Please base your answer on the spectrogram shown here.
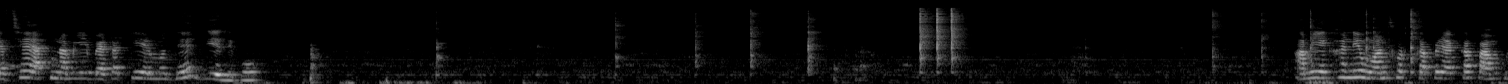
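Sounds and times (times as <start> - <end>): utensil clicking against bowl: 9.2 - 9.7.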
